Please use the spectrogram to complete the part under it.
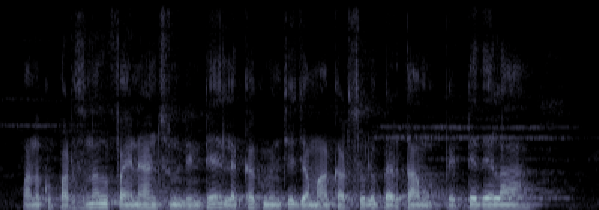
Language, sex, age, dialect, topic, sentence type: Telugu, male, 41-45, Southern, banking, statement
